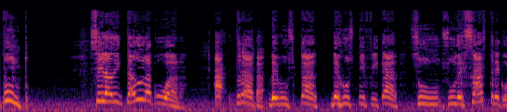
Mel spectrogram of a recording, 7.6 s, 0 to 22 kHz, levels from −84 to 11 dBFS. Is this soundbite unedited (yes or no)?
yes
